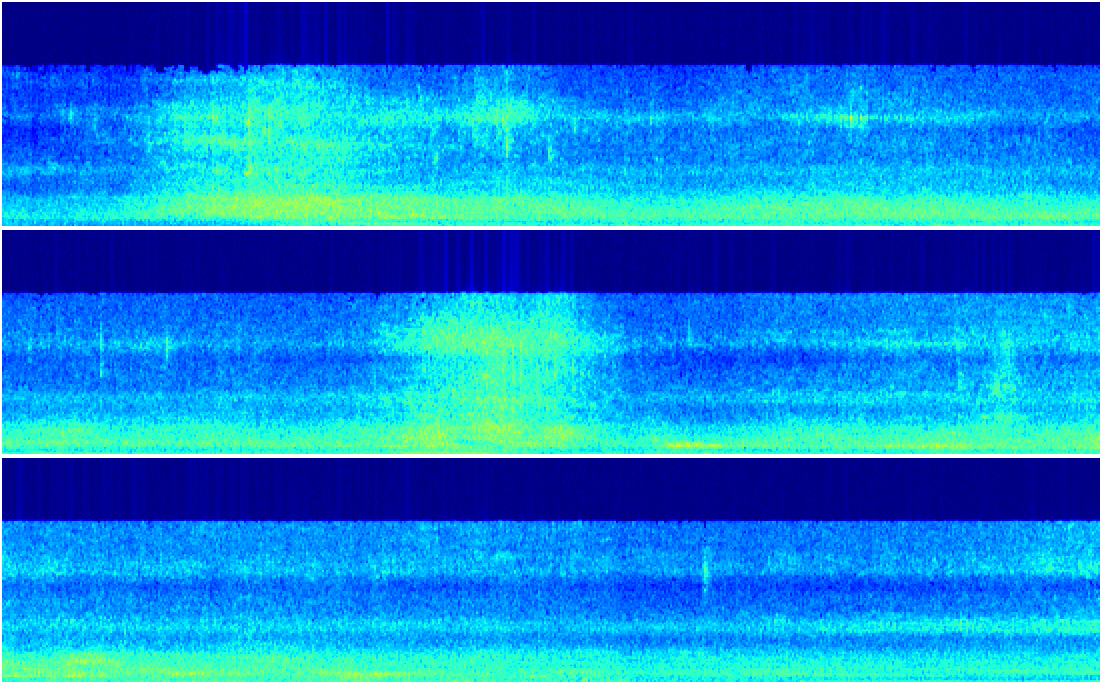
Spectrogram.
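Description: Road traffic on a wide multi-lane road, vehicles passing in a steady stream, with one passing louder about halfway through.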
